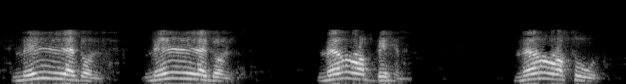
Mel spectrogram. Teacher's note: مفيش اصل للنون خالص خالص، ولا اسم ولا صفه ولا كان النون موجوده · ادغام كامل خالص، بس ايه؟ ادغام كامل بايه؟ بغير غنة. ادغام كامل بغير غنة.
